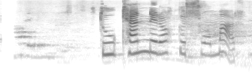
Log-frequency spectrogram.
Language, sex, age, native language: Icelandic, female, 9, Icelandic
